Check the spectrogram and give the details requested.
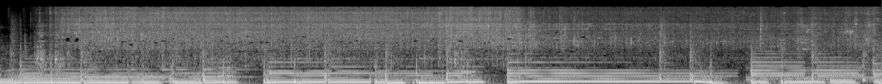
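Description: Pork pieces sizzling in a hot nonstick pan, the hiss setting in just after they are dropped in, while a spatula stirs them. Background music with held notes plays along.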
